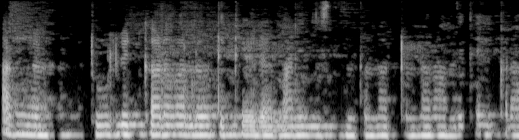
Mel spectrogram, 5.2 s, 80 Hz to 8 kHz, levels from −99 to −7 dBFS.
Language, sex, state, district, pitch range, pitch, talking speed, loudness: Telugu, female, Telangana, Karimnagar, 185-195 Hz, 190 Hz, 150 wpm, -25 LUFS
